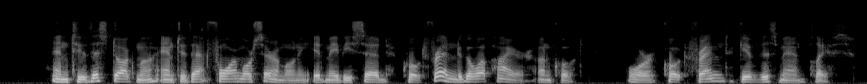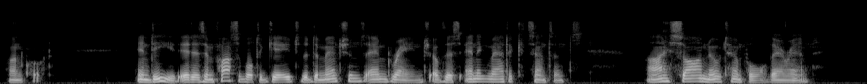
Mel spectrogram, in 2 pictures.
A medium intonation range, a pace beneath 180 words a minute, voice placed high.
No: average, 3.5 semitones; average, 160 wpm; low, 115 Hz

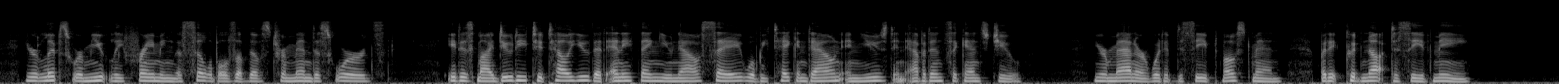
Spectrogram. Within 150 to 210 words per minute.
Yes: average, 175 wpm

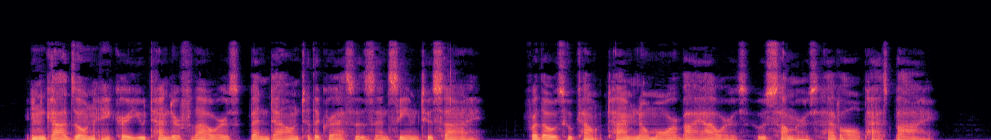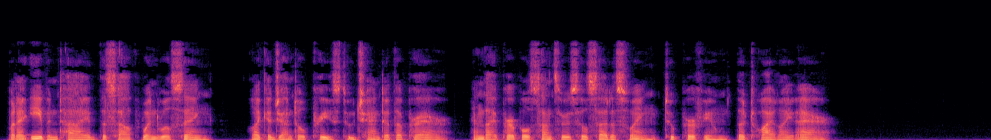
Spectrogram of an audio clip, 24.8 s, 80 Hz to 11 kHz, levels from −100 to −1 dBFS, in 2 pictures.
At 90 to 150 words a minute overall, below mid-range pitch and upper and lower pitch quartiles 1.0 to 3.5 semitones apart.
Yes: average, 145 wpm; very low, 80 Hz; average, 2.7 semitones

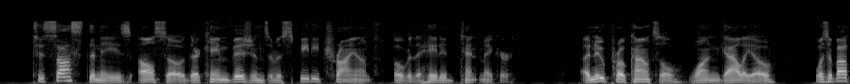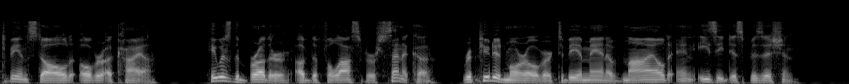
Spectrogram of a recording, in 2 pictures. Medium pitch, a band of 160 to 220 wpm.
No: low, 100 Hz; average, 175 wpm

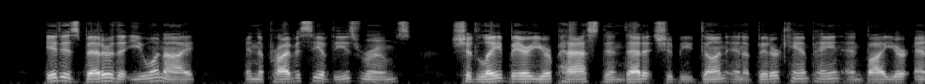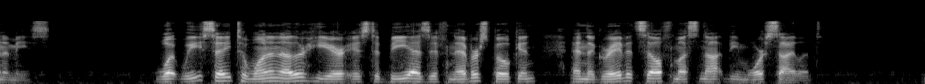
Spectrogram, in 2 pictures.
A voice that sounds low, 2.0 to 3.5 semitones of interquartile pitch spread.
Yes: low, 125 Hz; average, 3.0 semitones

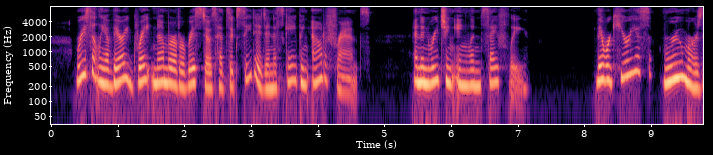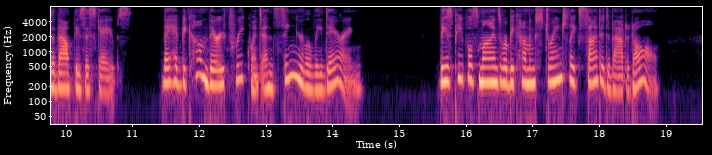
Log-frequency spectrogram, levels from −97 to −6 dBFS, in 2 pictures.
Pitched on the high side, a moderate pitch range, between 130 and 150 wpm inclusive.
Yes: high, 235 Hz; average, 4.7 semitones; slow, 135 wpm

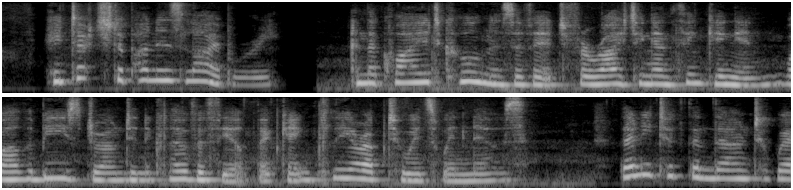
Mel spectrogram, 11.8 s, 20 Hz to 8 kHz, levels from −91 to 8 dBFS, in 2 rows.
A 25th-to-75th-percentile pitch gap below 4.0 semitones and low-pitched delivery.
No: average, 3.6 semitones; high, 220 Hz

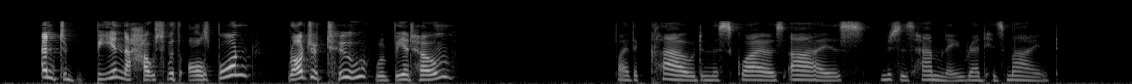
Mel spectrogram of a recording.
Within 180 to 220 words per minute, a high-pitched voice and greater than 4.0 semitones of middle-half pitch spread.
No: average, 140 wpm; high, 210 Hz; average, 4.6 semitones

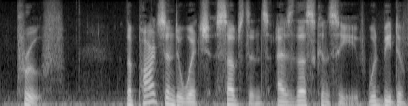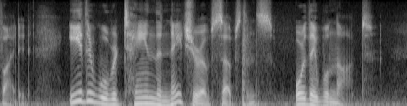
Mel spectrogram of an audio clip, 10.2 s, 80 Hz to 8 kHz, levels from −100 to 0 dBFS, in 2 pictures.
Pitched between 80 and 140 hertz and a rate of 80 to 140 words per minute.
Yes: low, 135 Hz; slow, 135 wpm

